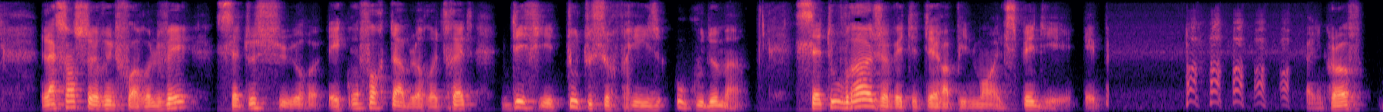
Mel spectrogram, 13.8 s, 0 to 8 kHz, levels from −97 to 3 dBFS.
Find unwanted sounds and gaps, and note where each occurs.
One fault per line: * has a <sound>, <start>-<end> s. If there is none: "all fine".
* has a laugh, 11.8-12.9 s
